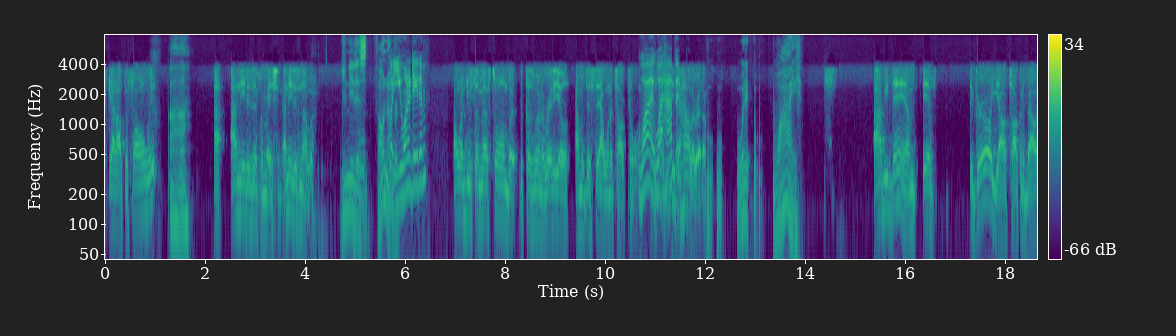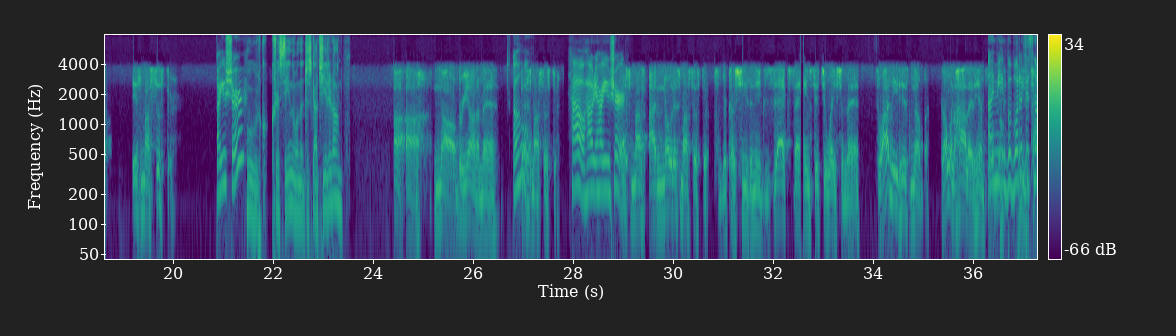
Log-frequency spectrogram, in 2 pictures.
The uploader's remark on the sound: Phone Prank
